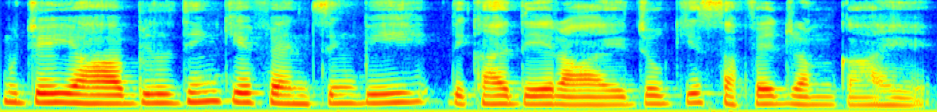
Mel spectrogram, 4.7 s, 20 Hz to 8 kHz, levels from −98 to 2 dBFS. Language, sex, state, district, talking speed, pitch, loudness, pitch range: Hindi, female, Arunachal Pradesh, Papum Pare, 190 wpm, 180 Hz, -18 LUFS, 170-200 Hz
